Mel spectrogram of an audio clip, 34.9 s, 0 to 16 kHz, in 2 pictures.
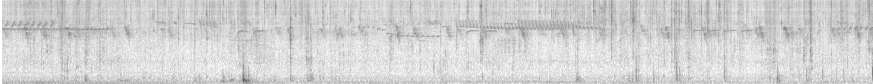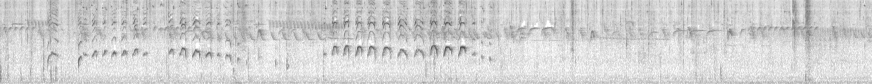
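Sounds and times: puppies eating meat: 0.0 - 34.9
puppies' short high calls: 18.3 - 23.3, 23.9 - 27.6.

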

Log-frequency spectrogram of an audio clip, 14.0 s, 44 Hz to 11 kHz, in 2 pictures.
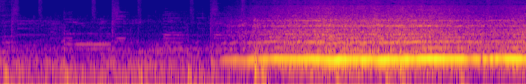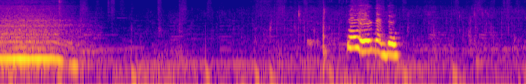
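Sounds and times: blender motor winding down: 2.9 - 8.4
electric blender running: 2.9 - 8.4.

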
